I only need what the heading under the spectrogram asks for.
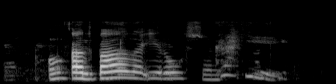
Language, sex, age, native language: Icelandic, other, 20-29, Icelandic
